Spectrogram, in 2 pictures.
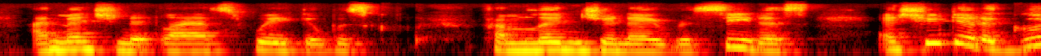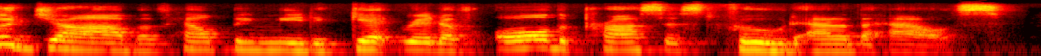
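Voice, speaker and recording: Over a quiet background, a woman talks in a normal speaking voice. Her pace is moderate, with ordinary pitch variation. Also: fairly low pitch for a woman. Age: 60s. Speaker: support group member. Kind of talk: casual chat.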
